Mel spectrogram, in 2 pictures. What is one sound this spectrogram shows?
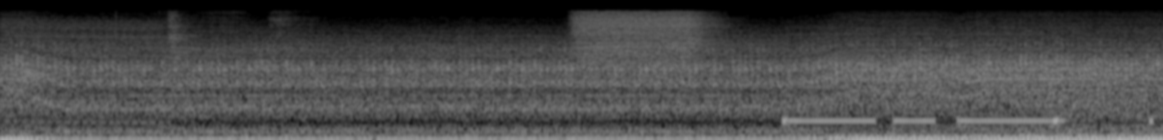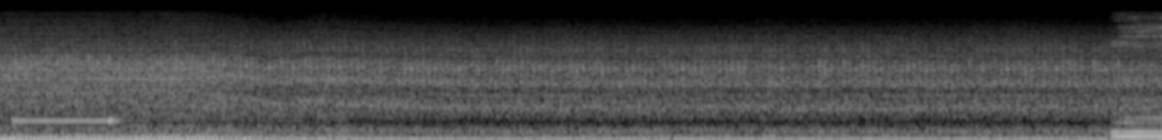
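An excavator engine rumbles steadily, revving louder for a few seconds.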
